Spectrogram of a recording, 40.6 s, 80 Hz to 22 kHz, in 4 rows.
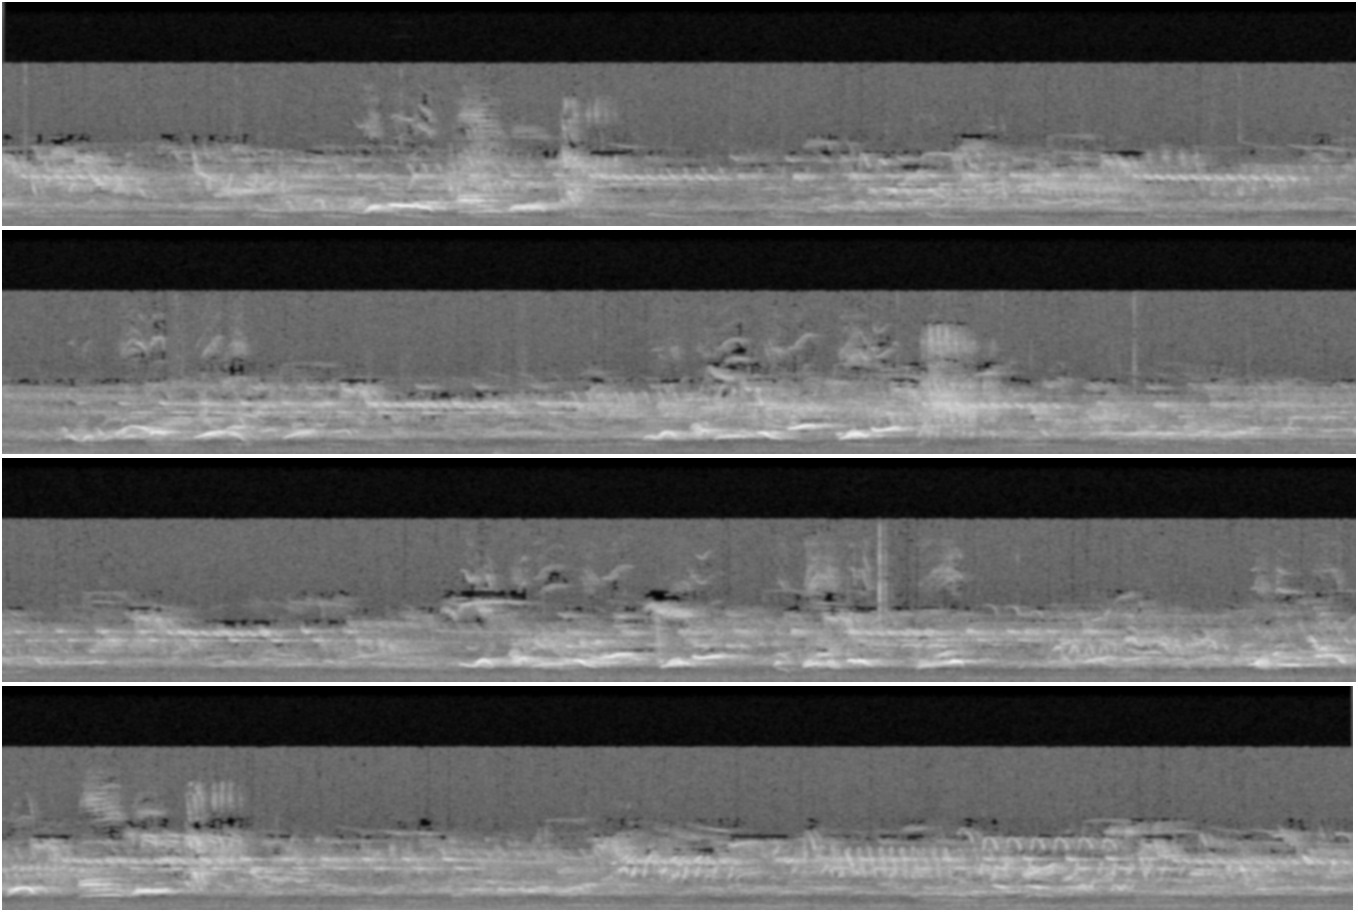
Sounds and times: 0.0s Dawn Chorus 17.0s
5.3s Fog Horns 12.6s
29.3s Dawn Chorus 40.6s

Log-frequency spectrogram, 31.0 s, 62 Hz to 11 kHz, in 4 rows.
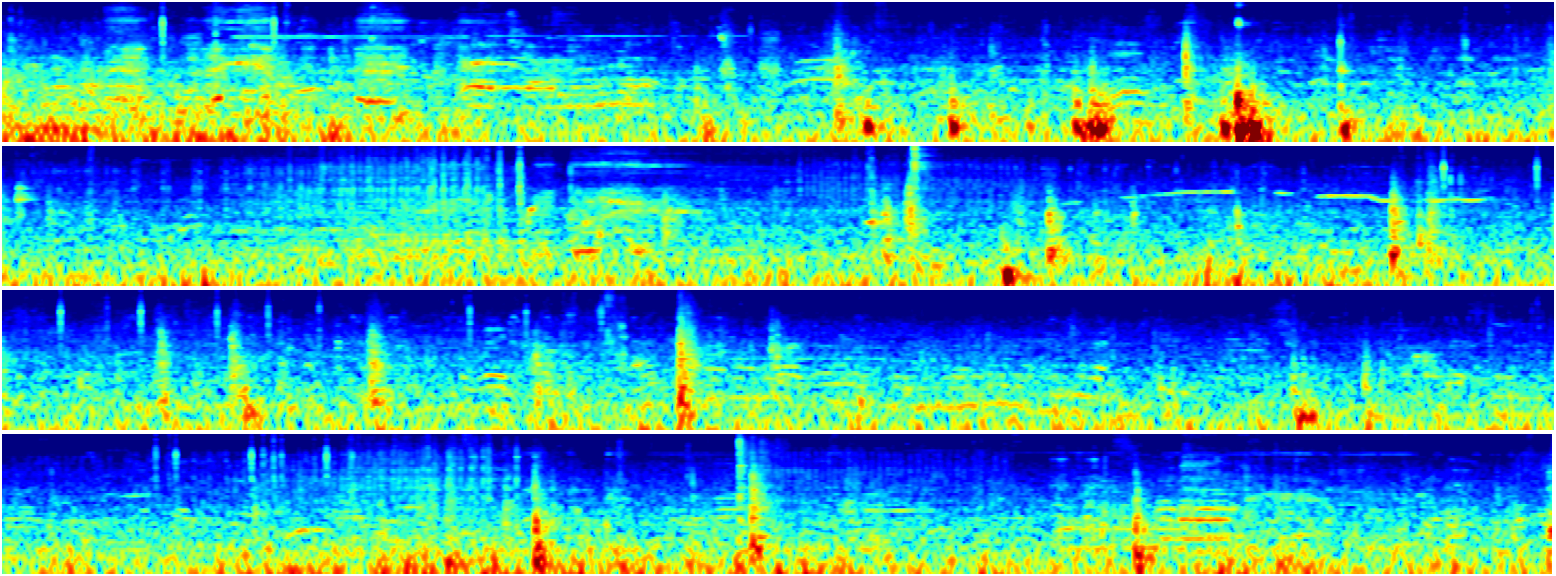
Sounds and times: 0.0s yacht hulls rubbing against each other 4.0s
0.0s crunching rope holding a boat to the pier 19.2s
0.0s catamaran arrival 31.0s
0.0s operators say thank you 8.9s
7.0s yacht hulls rubbing against each other 18.5s
10.4s operators say thank you 19.8s
22.7s operators say thank you 31.0s
22.8s crunching rope holding a boat to the pier 29.0s
23.2s yacht hulls rubbing against each other 30.3s

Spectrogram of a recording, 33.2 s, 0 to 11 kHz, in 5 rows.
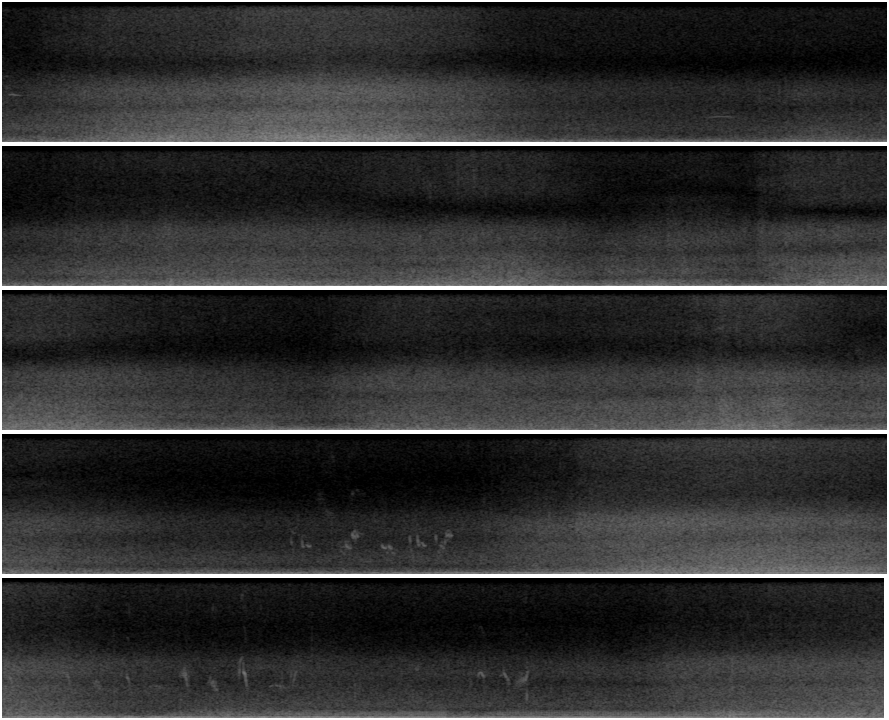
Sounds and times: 0.0s waves 33.1s

